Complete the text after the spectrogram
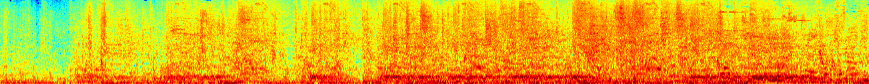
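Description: Magic blasts and hits crackle in a fierce fight.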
